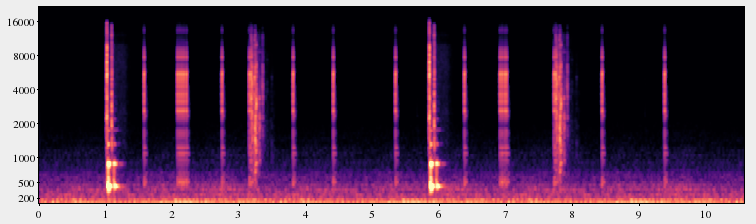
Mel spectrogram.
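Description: Footsteps crunch on loose rubble.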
